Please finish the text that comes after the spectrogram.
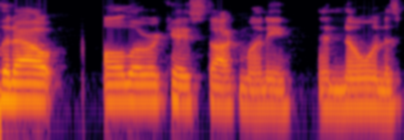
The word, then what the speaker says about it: stocmoney: because they think Stocks they pronounce it Stocks, and that fucking drove me insane because he's a legend, but my tag isn't fucking Stocks, it's Stock Money.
